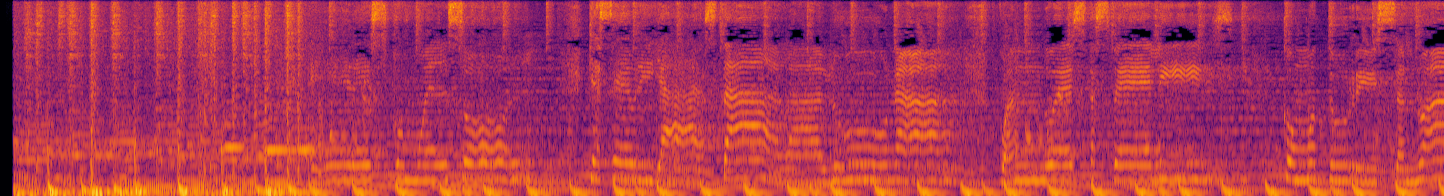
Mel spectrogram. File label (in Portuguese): DIA DA VOVO, telemensagem; telemensagem dia dos avos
